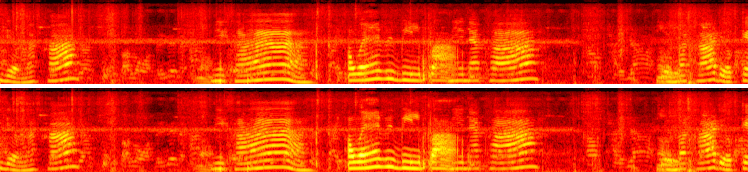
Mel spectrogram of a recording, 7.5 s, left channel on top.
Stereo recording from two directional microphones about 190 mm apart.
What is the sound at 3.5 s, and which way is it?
Speech, 20° right (ahead or behind).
